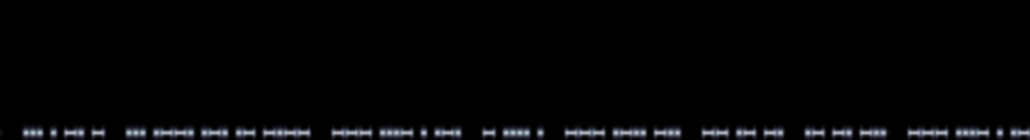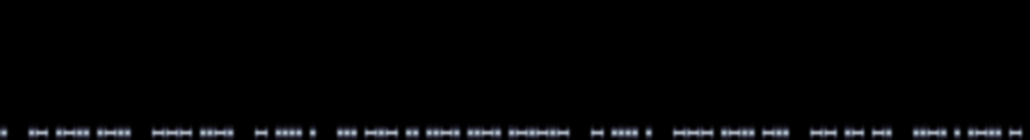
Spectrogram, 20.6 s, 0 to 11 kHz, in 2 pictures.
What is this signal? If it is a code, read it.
Morse code, heard as a keyed tone, about 34 wpm, 600 Hz. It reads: SENT SPRAY OVER THE OLD MAN AND OVER ALL OF THE SKIFF. THE OLD MAN FELT
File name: the old man and the sea 2 35wpm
